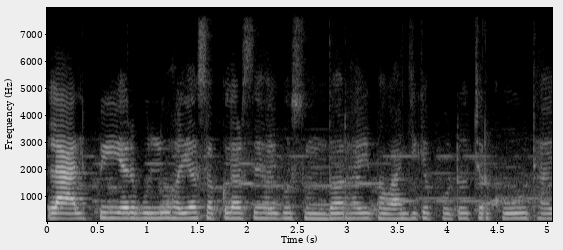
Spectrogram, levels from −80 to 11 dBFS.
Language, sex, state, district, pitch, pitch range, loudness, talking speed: Hindi, female, Bihar, Vaishali, 195 Hz, 190-195 Hz, -22 LUFS, 200 wpm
